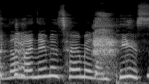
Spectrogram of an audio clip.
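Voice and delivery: high, hammed-up German accent; bad fake German accent. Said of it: "There's our German accent".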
